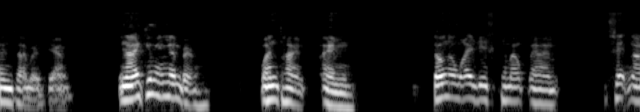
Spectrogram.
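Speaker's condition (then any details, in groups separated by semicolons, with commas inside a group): Cerebral palsy; listeners may not understand speech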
